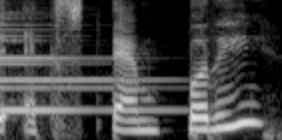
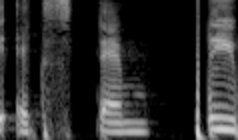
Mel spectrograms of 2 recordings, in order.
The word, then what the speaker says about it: extempore: Speech होती है उसे एक्सटेम्परी या फिर इम्प्रॉम्प्टू स्पीच बोलते हैं। आप इसकी प्रोनाउंसिएशन ध्यान से देख लें, इसे एक्सटेम्परी बोलते हैं।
